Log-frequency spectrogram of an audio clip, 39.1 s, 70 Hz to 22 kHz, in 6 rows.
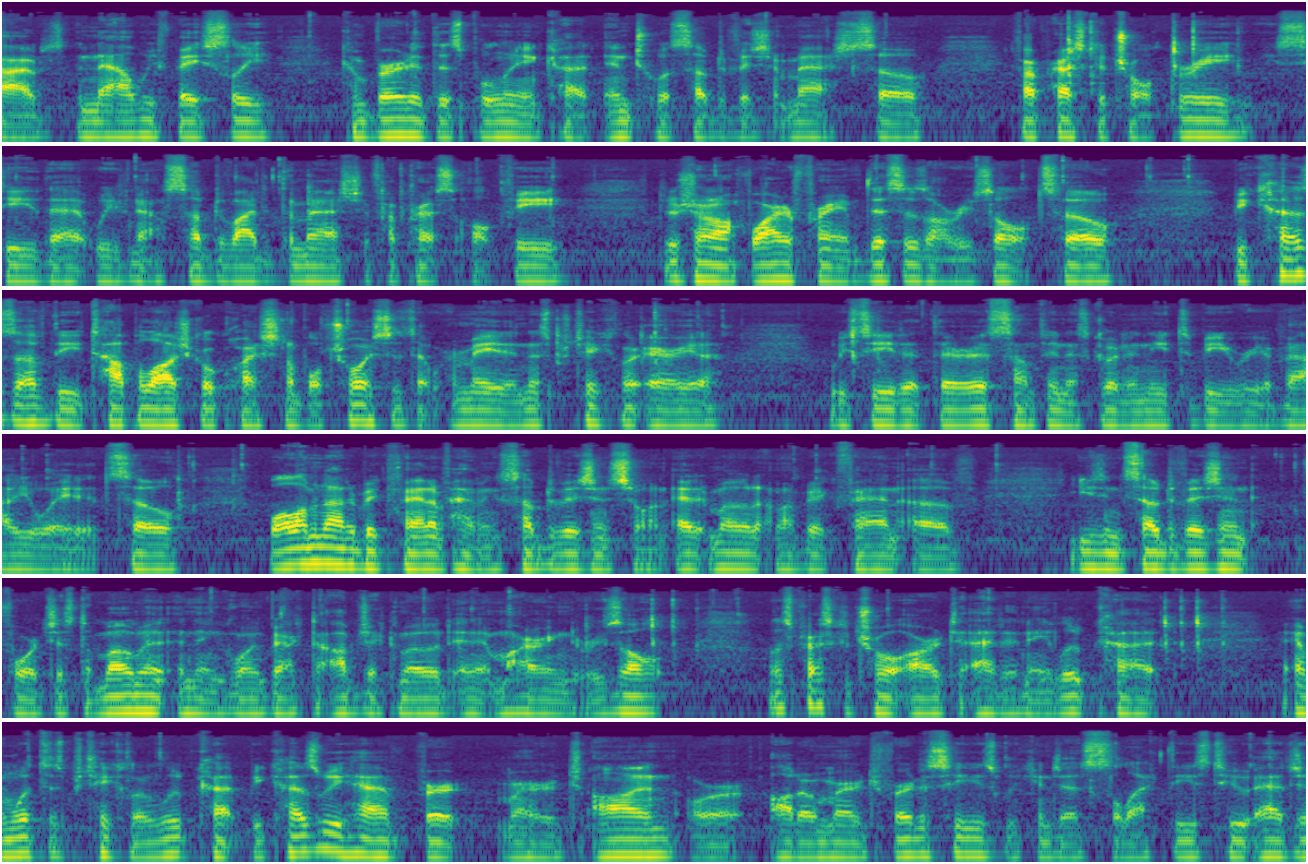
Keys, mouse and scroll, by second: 2.1-5.3 middle drag, 5.3 ctrl+2, 5.8 ctrl+3, 6.5 middle click, 8.3 alt+v, 8.8 click, 9.2-11.6 middle drag, 11.6 shift+middle click, 12.2 middle click, 12.8-14.5 scroll up 1, 14.7 middle click, 16.2 alt+v, 16.5 click, 16.9-17.3 scroll down 1, 19.7 click, 20.5 shift+middle click, 23.6 click, 24.2-26.0 middle drag, 26.0-27.5 middle drag, 27.5 middle click, 29.2 ctrl+r, 29.6 click, 29.9 right click, 30.5-31.8 middle drag, 31.8 g, 32.0 g, 32.7 click, 33.2 middle click, 37.6 click, 38.0 shift+click.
